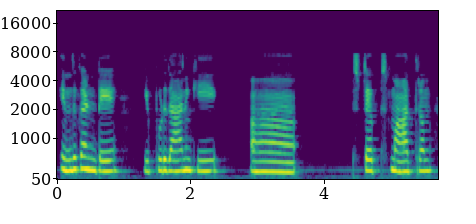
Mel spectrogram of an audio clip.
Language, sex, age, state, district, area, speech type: Telugu, female, 30-45, Andhra Pradesh, Guntur, urban, spontaneous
